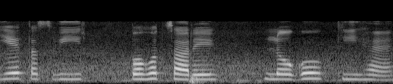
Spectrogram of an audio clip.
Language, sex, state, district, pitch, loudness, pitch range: Hindi, female, Haryana, Jhajjar, 240 Hz, -18 LUFS, 230-255 Hz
